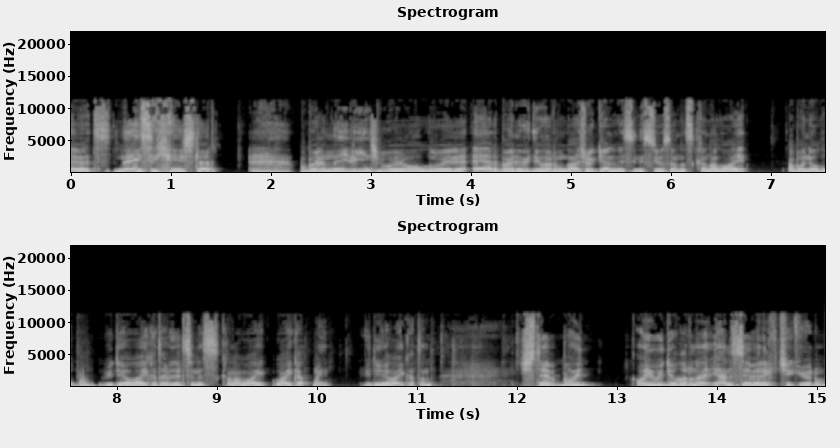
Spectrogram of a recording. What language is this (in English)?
Turkish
